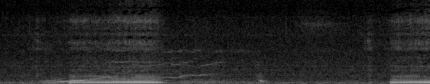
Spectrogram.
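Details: Sleeping French Bulldogs indoors snore in a long harmonic, nasal rasp lasting nearly a second, with a rising whistly squeak woven through it, then quiet breathing before the next snore begins.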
